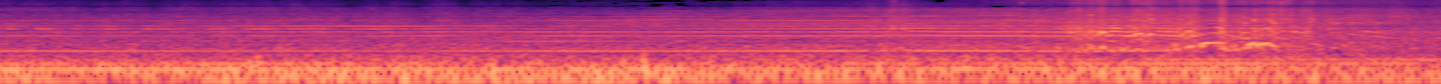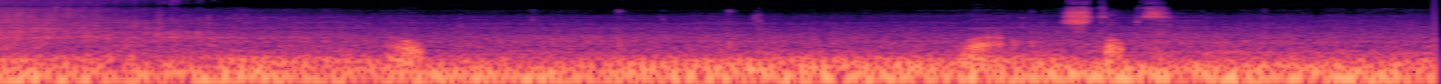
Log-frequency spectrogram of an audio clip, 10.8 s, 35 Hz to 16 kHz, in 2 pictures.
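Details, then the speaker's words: DIY RC Mini Mono boat on 3S with 436 three-blade TFL prop: motor stopped mid-pond, then a steady mid-pitched ESC beep holds a few seconds over water and wind; owner suspects setup overheated or power cut; motor later found not very hot. "the boat just stopped working in the middle of the pond and uh after a few seconds it worked again but you can hear the beeping tone I think it should suggest that either the setup got too hot or it got a power cut"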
